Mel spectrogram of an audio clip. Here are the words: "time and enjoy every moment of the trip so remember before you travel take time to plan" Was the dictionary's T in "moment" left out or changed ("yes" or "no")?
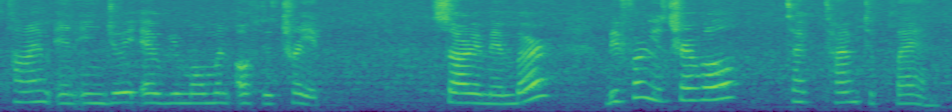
no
